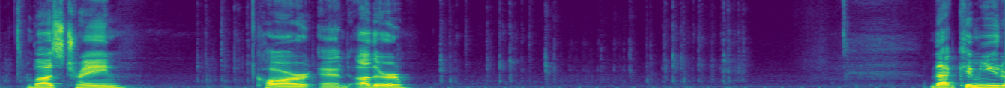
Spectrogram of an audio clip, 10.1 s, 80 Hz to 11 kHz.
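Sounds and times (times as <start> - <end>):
computer keyboard typing: 2.0 - 2.6, 4.4 - 7.5.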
